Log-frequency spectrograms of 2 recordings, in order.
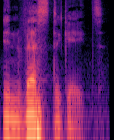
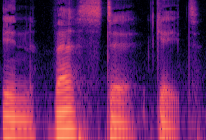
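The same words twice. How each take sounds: First: Investigate said whole, stress on VES; stress on second syllable. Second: Investigate slowly split, in-ves-ti-gate; slow, softer Investigate, a gap after each syllable. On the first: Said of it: "we find the stress on ve". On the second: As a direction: break Investigate into four separate syllables. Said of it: "Investigate has four syllables". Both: Shown as a demonstration.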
